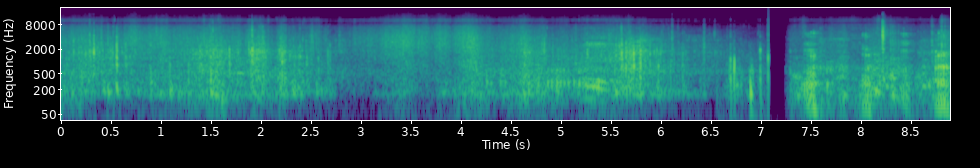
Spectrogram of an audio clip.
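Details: A sow ("Mama Pig") grunts in rough, low bursts over rustling and clattering as buckets of woodchips and farm animal waste are dumped for the pigs to root through on a homestead.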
